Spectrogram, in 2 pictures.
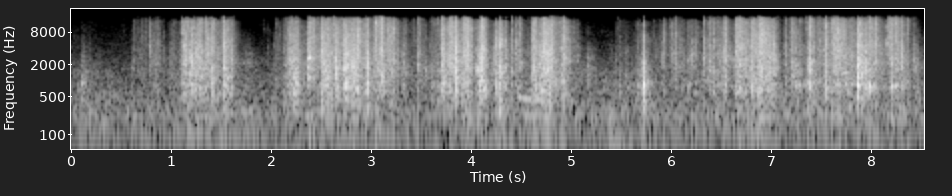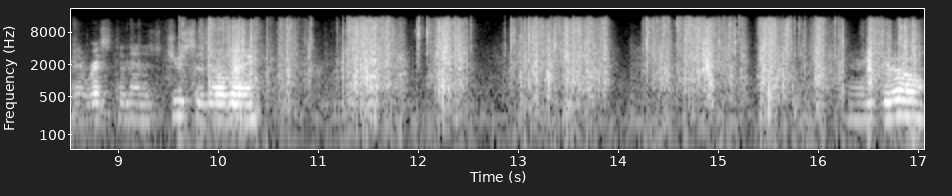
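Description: Aluminium foil crinkles and rustles as it is handled.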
